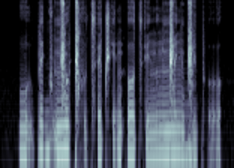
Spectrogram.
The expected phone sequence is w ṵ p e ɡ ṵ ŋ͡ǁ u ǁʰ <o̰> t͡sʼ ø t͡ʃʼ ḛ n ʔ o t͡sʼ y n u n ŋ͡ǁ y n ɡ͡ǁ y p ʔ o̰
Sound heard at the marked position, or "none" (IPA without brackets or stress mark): ṵ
